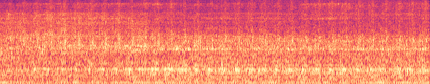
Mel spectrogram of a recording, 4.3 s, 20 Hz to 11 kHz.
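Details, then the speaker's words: 1941 Chevy coupe six-cylinder, new generator and fan belt, steady even idle with a fast busy beat and no misses; idle a little high, wants carb adjustment; slight hiccup, owner suspects sticky valve or excess valve lash. "idle's a little high."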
